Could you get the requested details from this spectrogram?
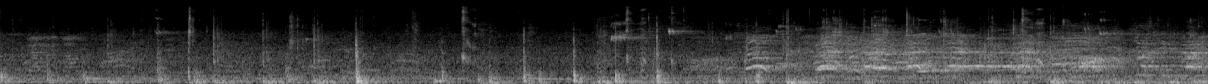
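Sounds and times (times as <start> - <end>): basketball bouncing on court: 0.0 - 8.8, 9.4 - 11.8
shoe squeaks: 1.4 - 2.2, 2.9 - 3.4, 4.0 - 8.1.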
